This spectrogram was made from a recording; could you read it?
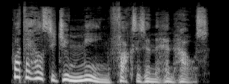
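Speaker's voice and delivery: hurried, pressing whisper. Narrator reads a character's line to a companion while all eyes are on her: urgent whisper. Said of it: "in an urgent whisper".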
